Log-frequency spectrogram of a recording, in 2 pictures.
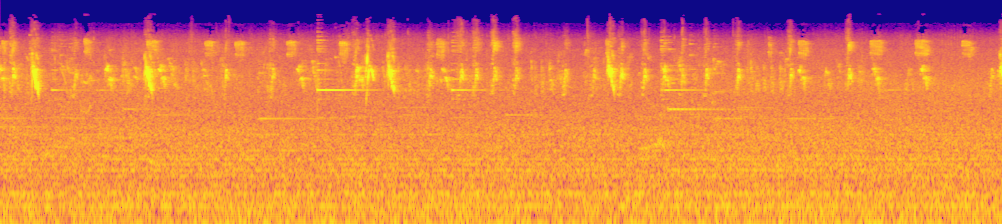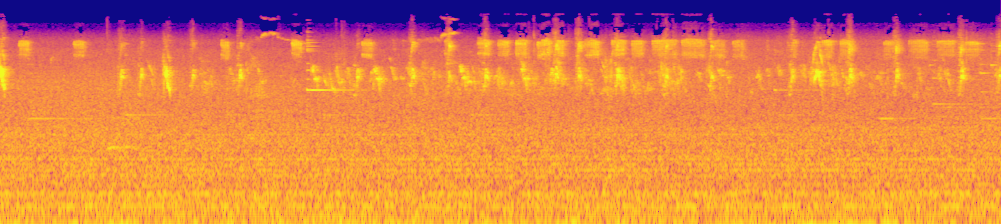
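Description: A flock of small birds chirping and calling over and over, many short high chirps overlapping, with a few clear ringing tones scattered among them.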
